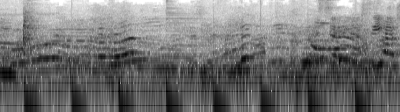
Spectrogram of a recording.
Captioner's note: chattering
